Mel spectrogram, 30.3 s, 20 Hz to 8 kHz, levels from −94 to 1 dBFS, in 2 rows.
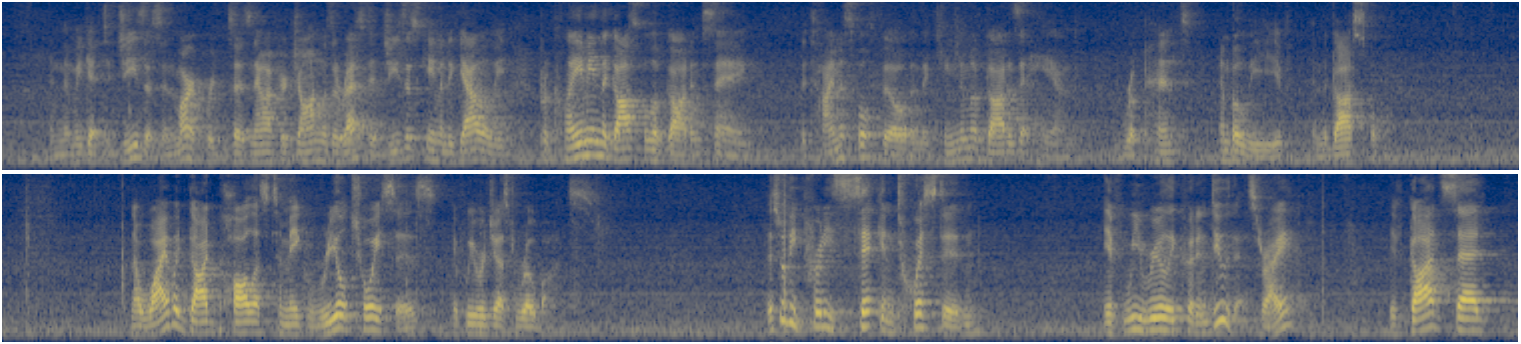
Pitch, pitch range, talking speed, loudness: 145 Hz, 125-170 Hz, 150 wpm, -24 LUFS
